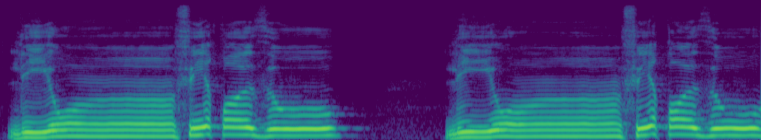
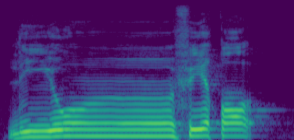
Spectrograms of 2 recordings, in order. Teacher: الآن هذه الأمثلة التي أمامنا هي لحروف قلقلة آخر الكلمة ولكنها وسط الكلام، فقلقلتها صغرى إن وصلنا وكبرى إن وقفنا، هكذا. لينفق ذو، لينفق ذو، هنا القلقلة صغرى، ولو وقفت فقلت لينفق صارت القلقلة كبرى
